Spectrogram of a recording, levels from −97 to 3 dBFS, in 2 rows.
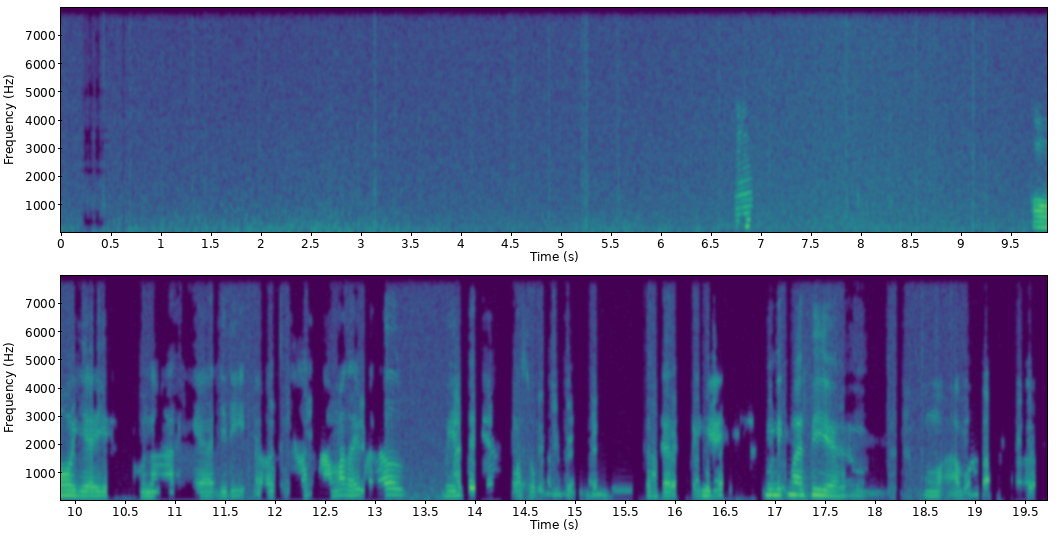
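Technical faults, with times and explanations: throughout, overdone noise removal: background pushed to near silence with twinkling specks, and quiet speech details vanish across the whole clip rather than in isolated dips.
0.37–0.46 s and 10.03–19.73 s, speech suppressed in double talk: the speech level drops in pieces, by about 10 dB in the first brief dip and up to about 40 dB later, over roughly five seconds in total. It is likely an echo canceller turning everything down while both sides talked. The gaps follow the other talker's activity, unlike steady noise-removal thinning.
11.78–19.17 s, other side's voice leaking through: a second talker comes through only about 5 dB below the main speech, likely loudspeaker echo the canceller missed, heard as separate speech rather than as dropouts.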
